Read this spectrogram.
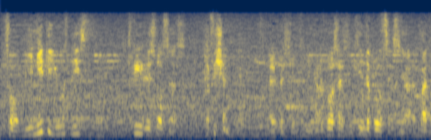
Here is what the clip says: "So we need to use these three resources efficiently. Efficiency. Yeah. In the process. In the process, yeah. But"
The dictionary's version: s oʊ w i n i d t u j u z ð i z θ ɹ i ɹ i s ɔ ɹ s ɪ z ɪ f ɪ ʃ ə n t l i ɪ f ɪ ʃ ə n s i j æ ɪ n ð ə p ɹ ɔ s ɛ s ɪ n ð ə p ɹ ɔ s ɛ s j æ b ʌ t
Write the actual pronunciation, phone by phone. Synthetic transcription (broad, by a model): s oʊ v i n i d t u j u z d i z t ɹ i ɹ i s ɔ ɹ s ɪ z ɪ f ɪ ʃ ə n t l i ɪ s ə s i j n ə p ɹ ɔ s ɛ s ɪ n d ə p ɹ ɔ s ɛ s j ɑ b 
